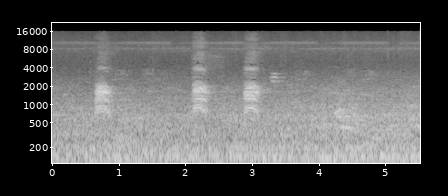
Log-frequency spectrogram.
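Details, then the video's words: House crow giving three short, harsh caws spaced about a second apart, with a faint fourth call after, over low rumbling background noise. "House Crow (Corvus splendens) Sounds"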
